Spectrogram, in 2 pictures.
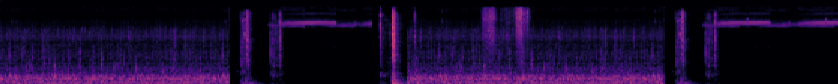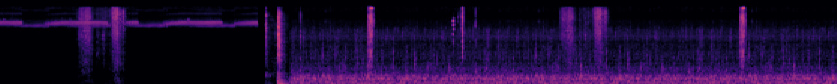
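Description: A fire crackles and roars in a fireplace.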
